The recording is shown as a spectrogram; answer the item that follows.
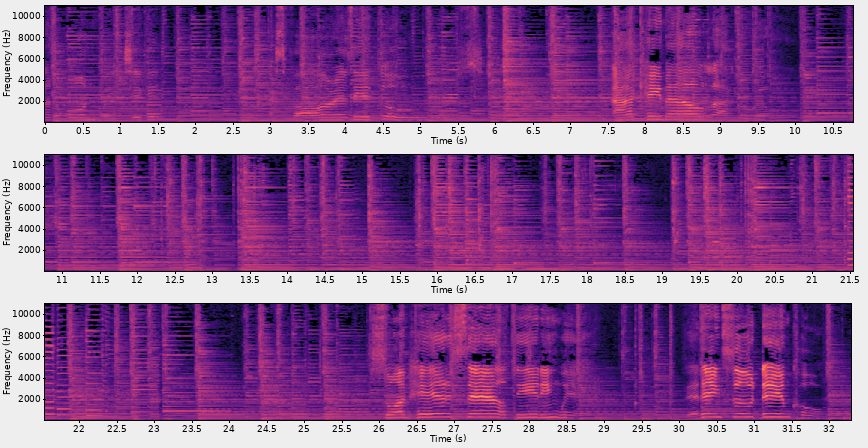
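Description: Two acoustic guitars playing an instrumental passage of a country song, one strummed and one picked.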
